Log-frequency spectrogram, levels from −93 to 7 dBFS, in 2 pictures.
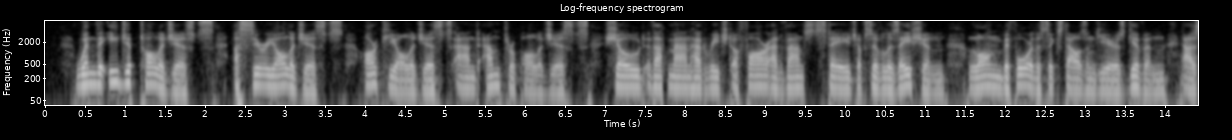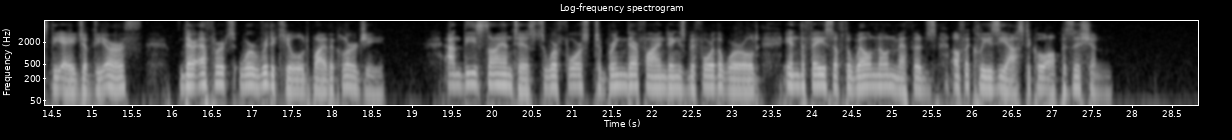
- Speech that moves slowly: Yes, slow, 125 wpm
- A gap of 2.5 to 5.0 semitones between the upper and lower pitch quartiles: Yes, average, 4.5 semitones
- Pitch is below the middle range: Yes, low, 115 Hz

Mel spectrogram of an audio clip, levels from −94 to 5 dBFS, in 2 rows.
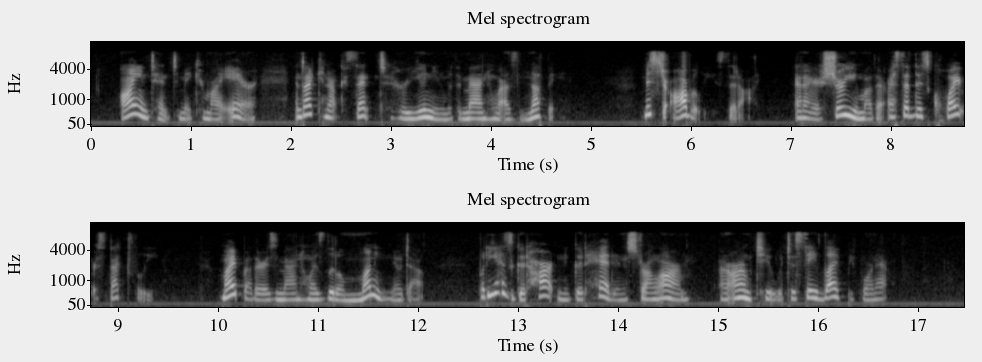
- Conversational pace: No, fast, 235 wpm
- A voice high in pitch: Yes, high, 225 Hz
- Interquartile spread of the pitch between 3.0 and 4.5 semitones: No, average, 5.0 semitones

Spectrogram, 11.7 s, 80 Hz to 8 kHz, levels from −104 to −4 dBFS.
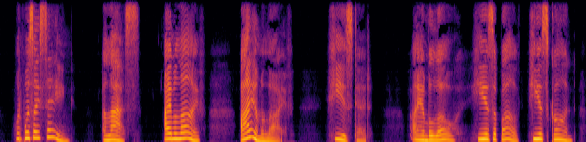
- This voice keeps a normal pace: No, slow, 120 wpm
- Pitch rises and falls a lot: No, average, 5.0 semitones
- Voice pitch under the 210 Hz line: No, very high, 270 Hz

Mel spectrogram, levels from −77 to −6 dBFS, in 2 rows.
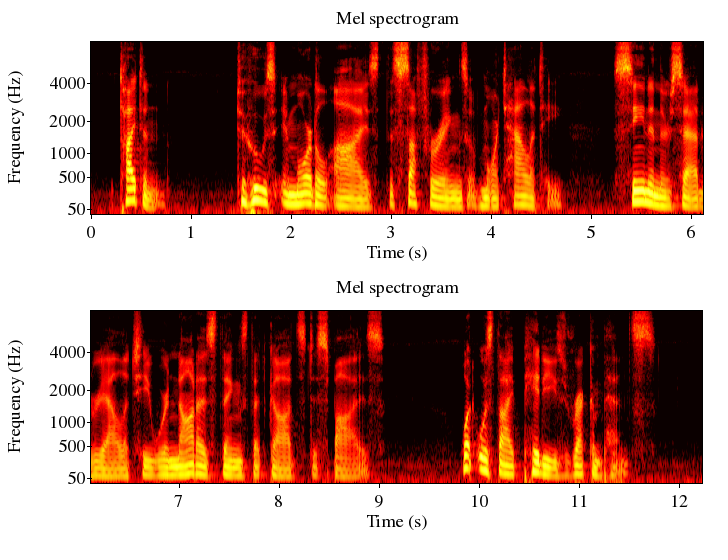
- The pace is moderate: No, slow, 130 wpm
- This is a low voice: Yes, very low, 95 Hz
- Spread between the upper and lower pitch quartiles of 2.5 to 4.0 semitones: No, average, 4.4 semitones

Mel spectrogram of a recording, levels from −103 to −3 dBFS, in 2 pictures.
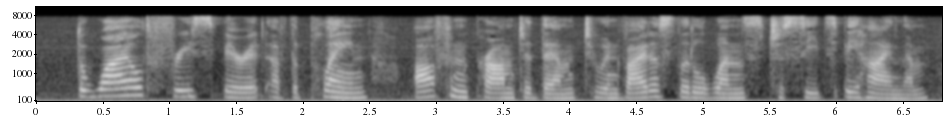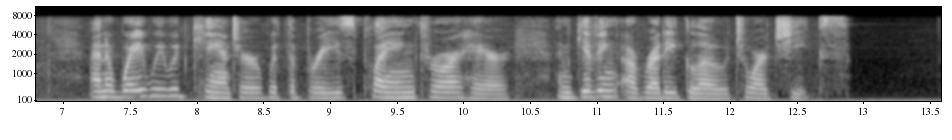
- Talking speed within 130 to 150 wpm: No, average, 170 wpm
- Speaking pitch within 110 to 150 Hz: No, medium, 180 Hz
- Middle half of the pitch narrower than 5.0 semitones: Yes, average, 3.0 semitones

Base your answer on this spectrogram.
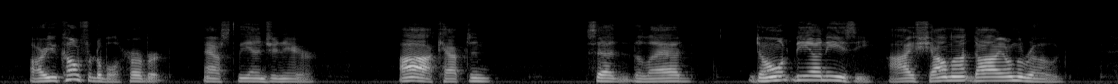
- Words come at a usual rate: No, slow, 120 wpm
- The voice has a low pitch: No, medium, 145 Hz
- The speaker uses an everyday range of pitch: Yes, average, 4.0 semitones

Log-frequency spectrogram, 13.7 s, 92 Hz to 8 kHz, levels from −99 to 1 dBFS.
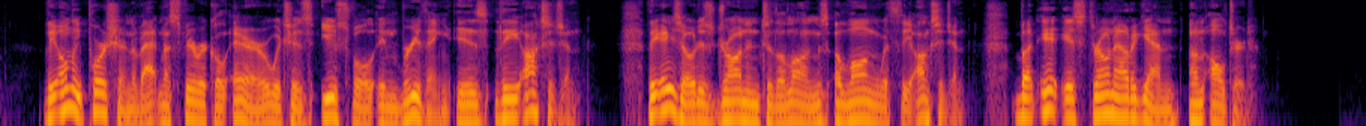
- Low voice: Yes, low, 105 Hz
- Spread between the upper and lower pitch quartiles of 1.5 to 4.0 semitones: No, average, 5.0 semitones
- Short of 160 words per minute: Yes, average, 140 wpm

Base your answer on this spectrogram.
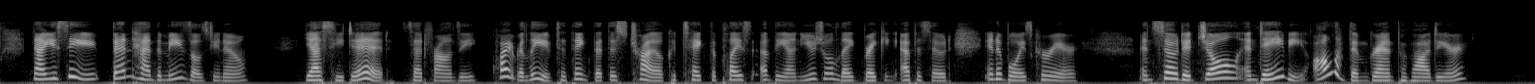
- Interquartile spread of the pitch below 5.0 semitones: No, wide, 5.5 semitones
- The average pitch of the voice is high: Yes, high, 200 Hz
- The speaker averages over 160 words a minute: Yes, average, 180 wpm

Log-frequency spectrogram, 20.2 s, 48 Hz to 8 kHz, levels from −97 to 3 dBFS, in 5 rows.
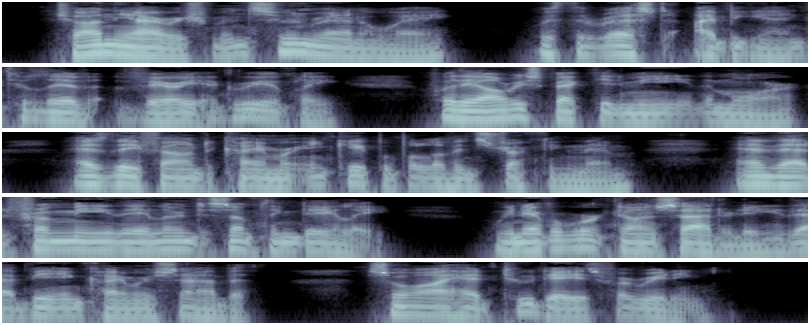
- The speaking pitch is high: No, very low, 90 Hz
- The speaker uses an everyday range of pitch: Yes, average, 3.2 semitones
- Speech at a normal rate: Yes, average, 160 wpm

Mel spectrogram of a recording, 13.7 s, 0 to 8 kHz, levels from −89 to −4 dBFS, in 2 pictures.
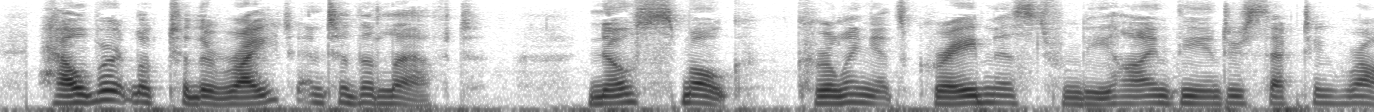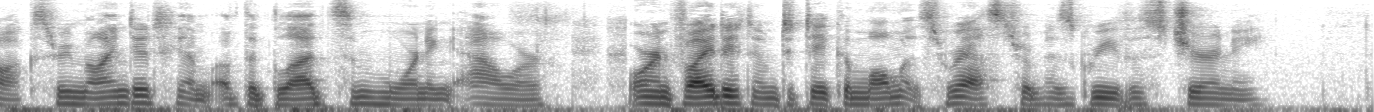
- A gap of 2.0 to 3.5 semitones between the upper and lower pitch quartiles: Yes, average, 2.7 semitones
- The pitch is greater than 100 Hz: Yes, medium, 140 Hz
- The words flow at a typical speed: Yes, average, 170 wpm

